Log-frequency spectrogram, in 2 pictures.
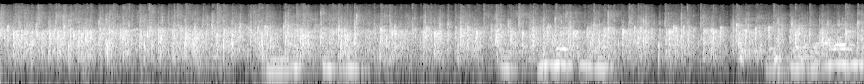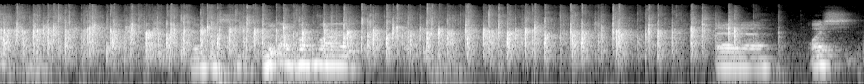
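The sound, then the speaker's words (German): Sustained audience applause at the end of a talk, a dense, steady wash of many hands clapping for about sixteen seconds, with faint voices murmuring underneath, before it drops off abruptly and a voice briefly speaks. “Erstmal können wir den Applaus geben, glaube ich.”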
